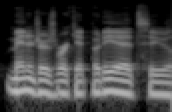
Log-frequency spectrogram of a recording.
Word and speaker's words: Podia: Podia. So it's the plural form of podium, Podia. But like, honestly, sometimes I say it both ways.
